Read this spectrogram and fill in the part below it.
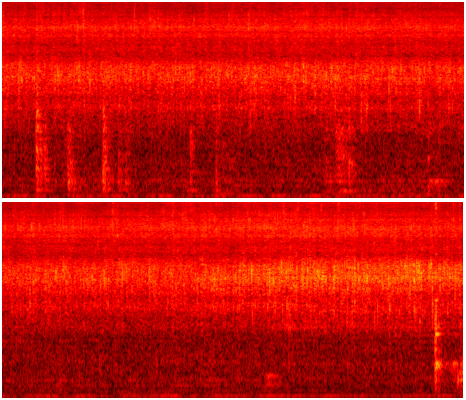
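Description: Shrimp pieces fry in a pan for a prawn malai curry, a steady bright sizzle running throughout with a few sharp crackles and light stirring sounds, close and fairly loud.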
